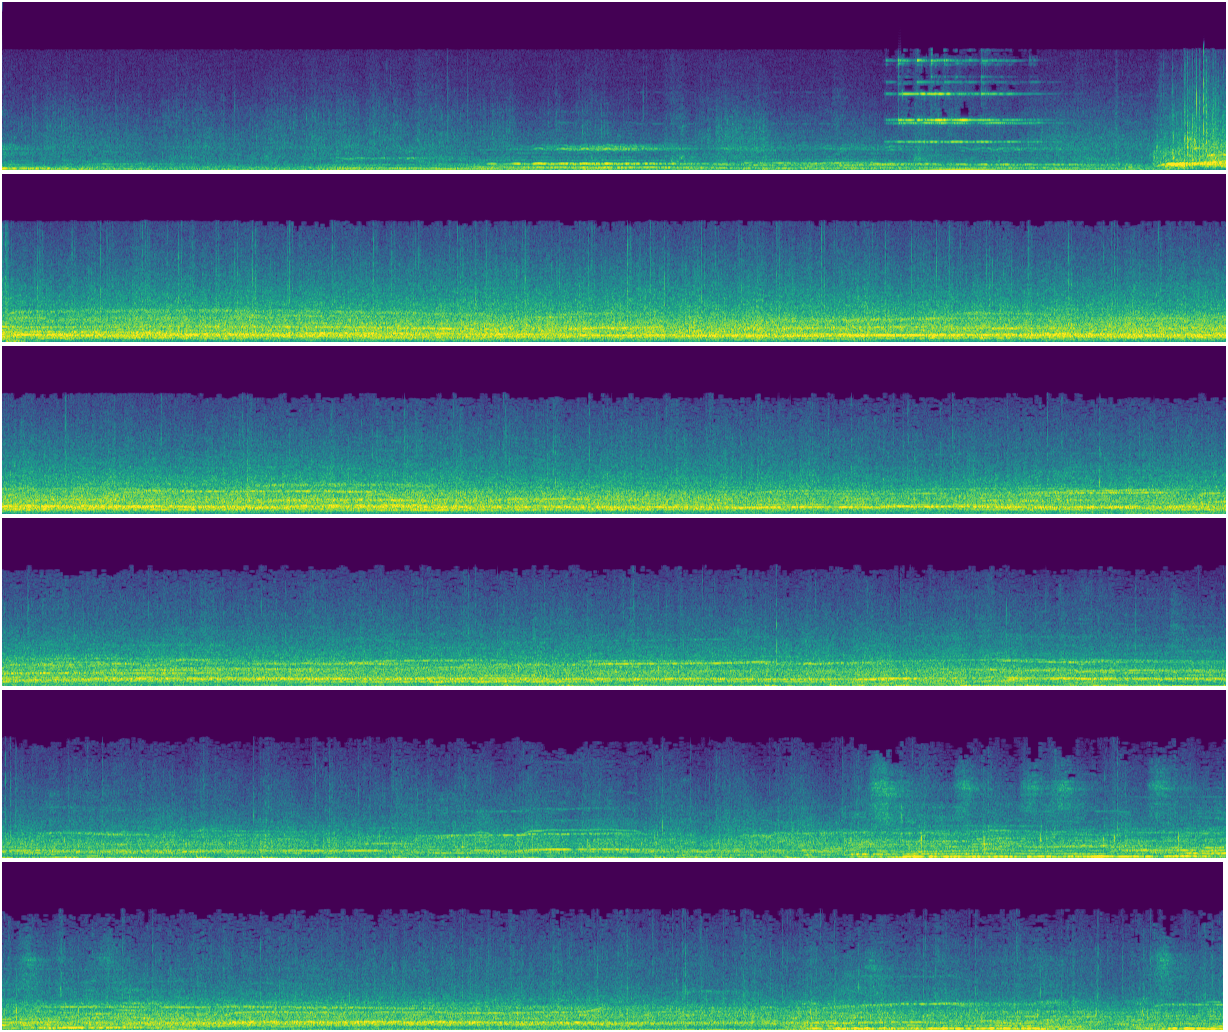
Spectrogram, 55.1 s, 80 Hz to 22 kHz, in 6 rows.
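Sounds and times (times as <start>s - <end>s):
crowd cheering and applauding: 0.0s - 55.0s.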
